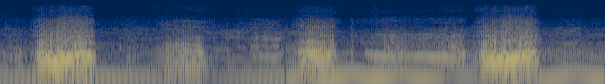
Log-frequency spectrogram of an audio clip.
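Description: A large animal roaring or growling several times, each call about half a second long and coming every second or two, over background music with a steady low drone.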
